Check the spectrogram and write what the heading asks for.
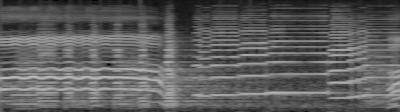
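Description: A woman singing live with accordion accompaniment: she holds a long note with vibrato that slides down and ends about halfway through. The accordion then carries on alone with sustained chords that change in steps.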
